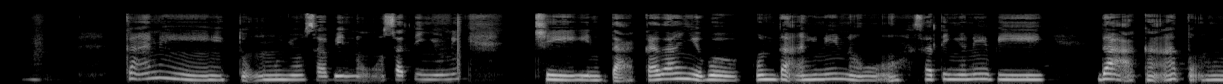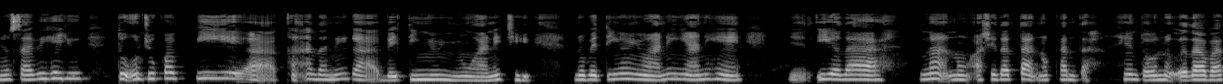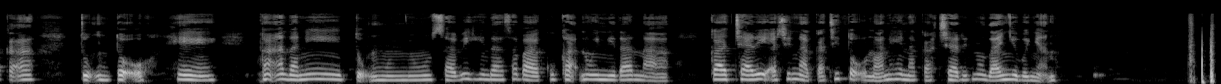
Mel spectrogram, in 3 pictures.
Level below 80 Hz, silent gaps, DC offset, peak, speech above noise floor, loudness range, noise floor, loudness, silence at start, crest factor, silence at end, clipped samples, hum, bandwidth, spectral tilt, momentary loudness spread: -60 dBFS; none; under 0.1%; 0 dBFS; 45 dB; 3 LU; -68 dBFS; -24 LUFS; 0.3 s; 24 dB; 0.05 s; under 0.1%; none; 11.5 kHz; -4 dB/octave; 11 LU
